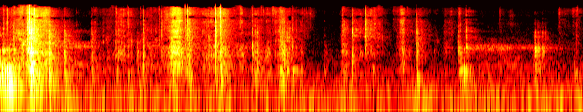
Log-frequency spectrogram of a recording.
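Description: Handling noise of a thin wooden mermaid cutout on a twine hanger: light crinkling and rustling, a scatter of small crackles that thins out after about three and a half seconds.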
